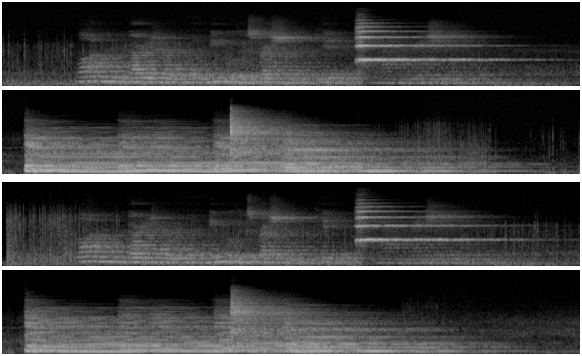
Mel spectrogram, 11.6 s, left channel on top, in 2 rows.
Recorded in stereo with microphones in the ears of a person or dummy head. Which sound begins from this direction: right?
A woman speaking, at 0.7 s.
